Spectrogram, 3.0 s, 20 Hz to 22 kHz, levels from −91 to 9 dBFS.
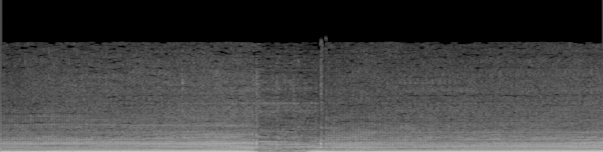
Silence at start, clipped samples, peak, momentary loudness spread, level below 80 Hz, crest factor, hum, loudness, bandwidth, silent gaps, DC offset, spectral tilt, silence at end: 0 s; under 0.1%; -6 dBFS; 4 LU; -20 dBFS; 10 dB; none; -17 LUFS; 14 kHz; none; under 0.1%; -7 dB/octave; 0 s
